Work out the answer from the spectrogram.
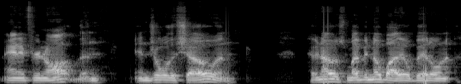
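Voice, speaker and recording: A man's voice: deep voice, steady tone, normal speed. Easygoing man running a live auction. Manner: easygoing, rambling, repeats himself. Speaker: livestream auction host. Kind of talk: casual live-stream auction talk. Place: indoors at home.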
